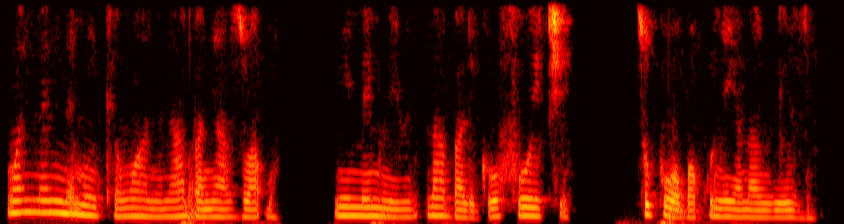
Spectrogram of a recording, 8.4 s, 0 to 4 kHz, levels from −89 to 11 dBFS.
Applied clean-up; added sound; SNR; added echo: neural mask model Resemble Enhance denoiser.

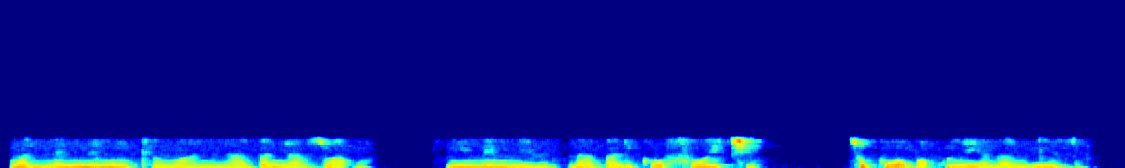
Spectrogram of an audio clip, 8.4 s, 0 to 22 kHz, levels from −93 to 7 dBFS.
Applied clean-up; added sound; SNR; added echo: none; none; none; none.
